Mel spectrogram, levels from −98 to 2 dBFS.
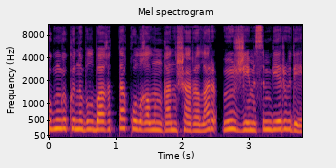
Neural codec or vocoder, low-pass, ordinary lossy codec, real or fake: none; none; none; real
